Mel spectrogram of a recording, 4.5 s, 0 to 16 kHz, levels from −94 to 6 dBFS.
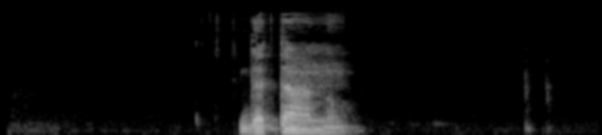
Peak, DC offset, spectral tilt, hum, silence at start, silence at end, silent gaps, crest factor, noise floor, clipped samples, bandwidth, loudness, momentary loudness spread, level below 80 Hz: -10 dBFS; under 0.1%; -7 dB/octave; none; 1.8 s; 1.85 s; none; 24 dB; -83 dBFS; under 0.1%; 11.5 kHz; -29 LUFS; 12 LU; -46 dBFS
